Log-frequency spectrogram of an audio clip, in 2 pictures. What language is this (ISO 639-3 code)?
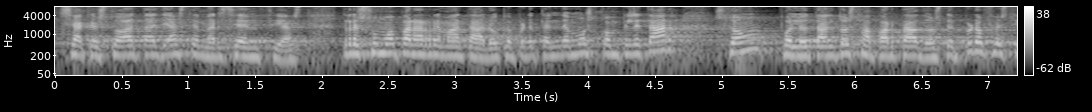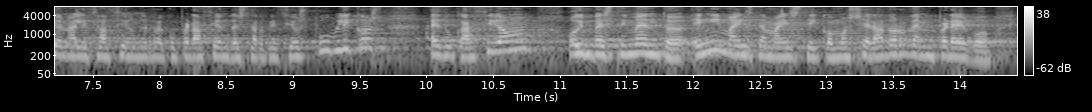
spa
